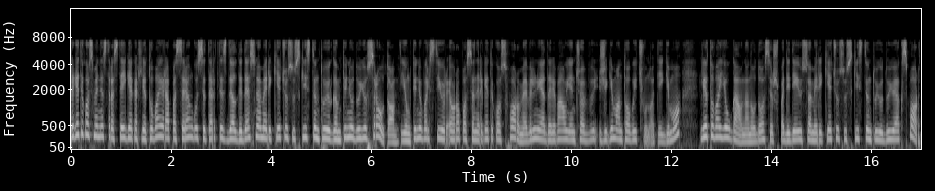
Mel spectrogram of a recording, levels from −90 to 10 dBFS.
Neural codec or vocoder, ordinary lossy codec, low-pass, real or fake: none; MP3, 96 kbps; 7.2 kHz; real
